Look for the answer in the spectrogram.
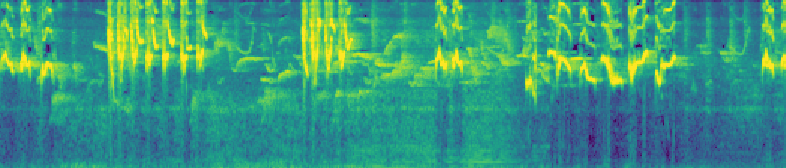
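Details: Kacer, or Oriental magpie-robin, in a lure ('pancingan') song of tight rapid-fire 'tembakan rapat' phrases: clustered whistles and crisp ticking bursts in quick succession, with a brief gap near the end before a final burst.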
